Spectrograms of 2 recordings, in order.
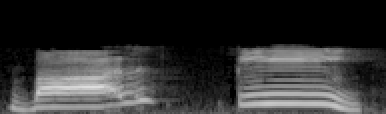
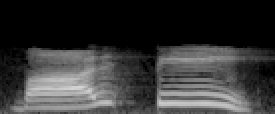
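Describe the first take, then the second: First: बाल्टी very slow, a pause before long टी; syllable by syllable. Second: बाल्टी slow, closer together, टी held; long ī ending. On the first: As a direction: split बाल्टी and hold its ending. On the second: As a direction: draw out the last vowel of बाल्टी. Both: Shown as a demonstration. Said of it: "उसे हमने कैसे बोला".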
